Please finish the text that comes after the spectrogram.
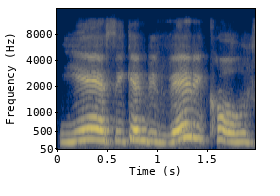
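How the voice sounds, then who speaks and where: A woman with a Zimbabwean accent, whose native language is Shona, appears as an interview guest and shares a conversational personal account, hesitating and repeating herself. She founded a language school. Her voice is high-pitched, a little mellow and unhurried.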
